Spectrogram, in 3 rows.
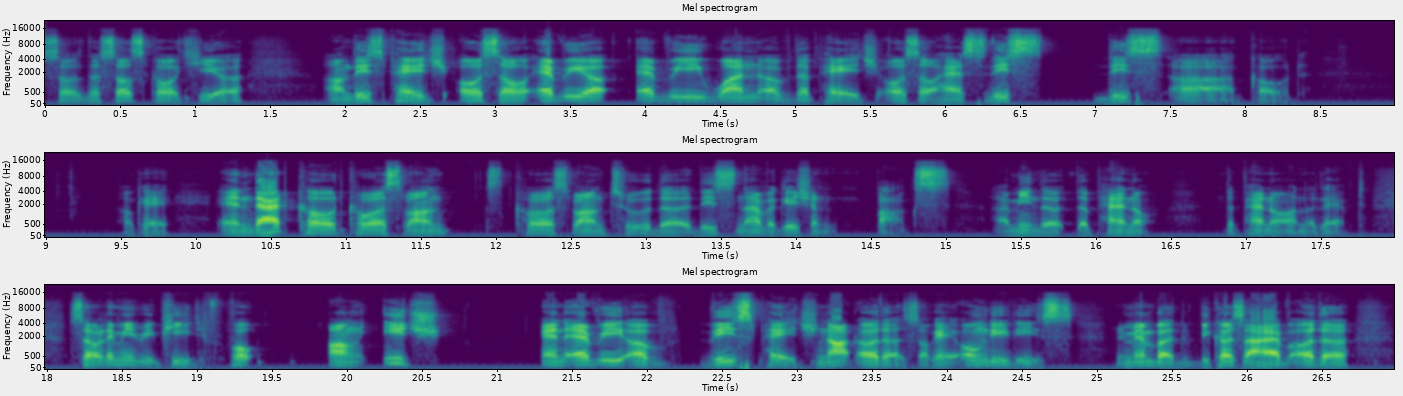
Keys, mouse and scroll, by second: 5.0-5.8 typing.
